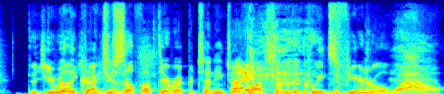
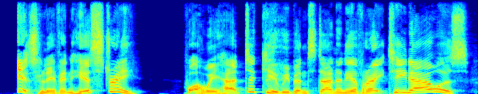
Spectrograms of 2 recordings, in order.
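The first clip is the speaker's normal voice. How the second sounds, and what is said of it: Poorly done put-on accent. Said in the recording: “that accent sucked”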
